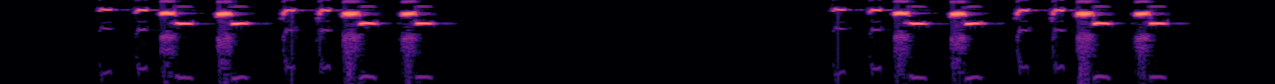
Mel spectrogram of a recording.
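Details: Great tit delivering two matching bursts of quick, bright high chirps in alternating pitches, each bout about one and a half seconds long, separated by a long silence.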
